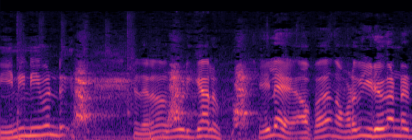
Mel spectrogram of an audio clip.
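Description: A man speaking animatedly, in a lively, sing-song voice.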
